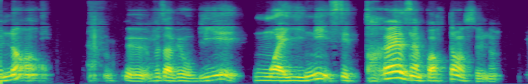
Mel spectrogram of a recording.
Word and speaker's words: Mouayini: Donc, il faut savoir le prononcer. Comment ça se prononce alors? Moyini. Moyini.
